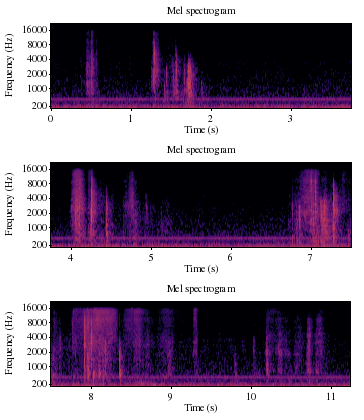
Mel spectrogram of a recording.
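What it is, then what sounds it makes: Glossy magazine pages being turned. Fingertips with nails turn and flip the heavy glossy pages of a large open magazine lying on dark fabric. Quiet, bright paper rustles and crisp flicks come in scattered bursts, with denser crinkling near the middle and end. A steady low hum and faint tone sit underneath throughout.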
